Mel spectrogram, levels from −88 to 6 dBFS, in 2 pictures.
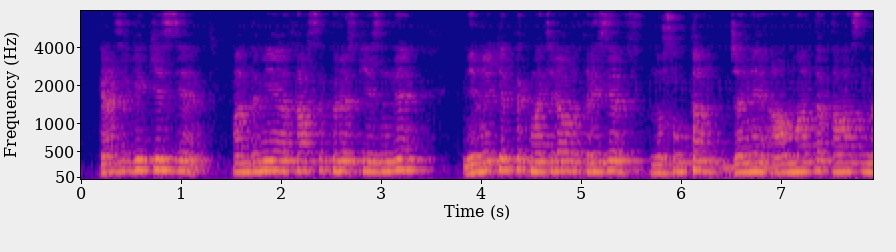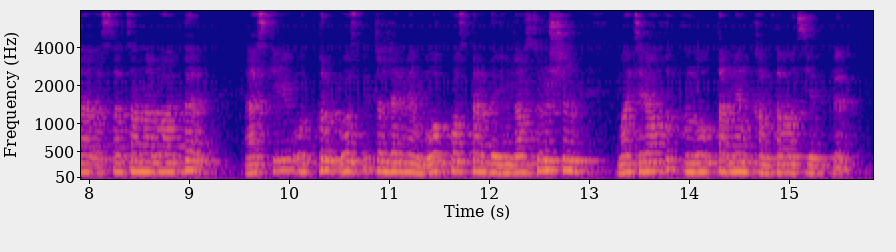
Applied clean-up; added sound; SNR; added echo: neural separator model SepFormer DNS4.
